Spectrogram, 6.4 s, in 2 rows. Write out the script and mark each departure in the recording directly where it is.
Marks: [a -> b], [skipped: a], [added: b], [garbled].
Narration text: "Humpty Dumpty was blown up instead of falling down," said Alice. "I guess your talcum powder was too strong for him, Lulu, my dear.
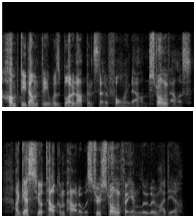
"Humpty Dumpty was blown up instead of falling down," [said -> strong] Alice. "I guess your talcum powder was too strong for him, Lulu, my dear.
